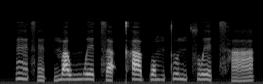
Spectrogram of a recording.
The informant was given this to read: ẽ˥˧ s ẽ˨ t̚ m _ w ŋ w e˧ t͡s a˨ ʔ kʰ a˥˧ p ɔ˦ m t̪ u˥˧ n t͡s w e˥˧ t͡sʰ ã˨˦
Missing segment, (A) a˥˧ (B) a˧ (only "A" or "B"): B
